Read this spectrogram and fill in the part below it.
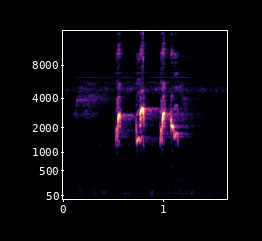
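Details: Streak-eared bulbul giving a fierce-sounding song used as a lure for wild birds: a short burst of four bubbly, slurred notes lasting under a second, with a faint thin whistle beforehand.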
